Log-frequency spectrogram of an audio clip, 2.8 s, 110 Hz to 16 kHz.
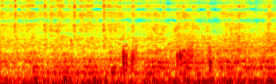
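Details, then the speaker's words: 1989 Toyota with V8 swap, electric fan running, 50 psi oil pressure at idle: steady idle rumble with a faint irregular puffing tick following engine speed; exhaust header leak. "that's my electric fan but i got a header leak too just have 50 pounds out of idle"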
